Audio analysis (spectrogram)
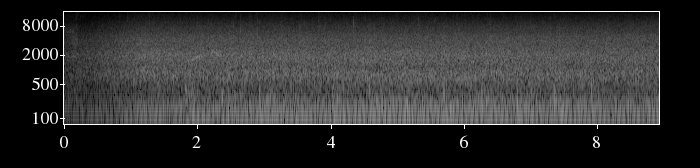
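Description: Steady rain in the video game Prologue: Go Wayback!, a dense, even hiss of falling rain with scattered faint drop ticks, fading in at the start and then holding constant, with no talking.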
